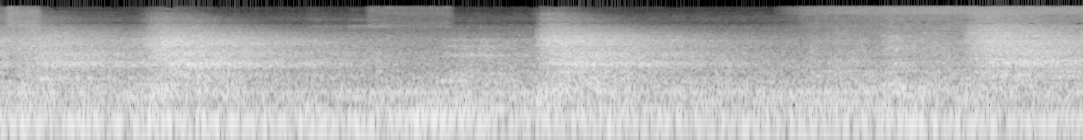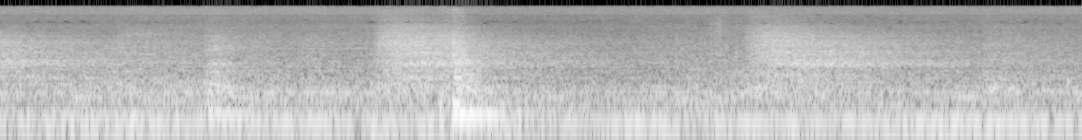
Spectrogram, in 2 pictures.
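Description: Tire shop machinery at work, mounting a tire and spinning it on a wheel balancer: a steady low machine hum with short hissing swells about every two seconds, and a single thump about eight seconds in.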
